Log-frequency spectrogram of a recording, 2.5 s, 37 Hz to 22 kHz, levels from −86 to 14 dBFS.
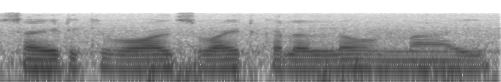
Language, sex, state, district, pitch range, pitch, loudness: Telugu, male, Telangana, Hyderabad, 100-110 Hz, 105 Hz, -18 LUFS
